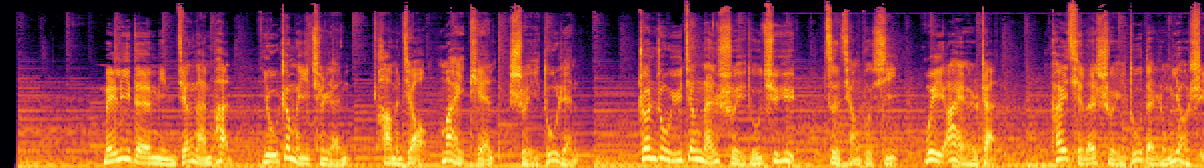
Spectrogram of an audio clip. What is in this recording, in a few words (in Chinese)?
男,纪录片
